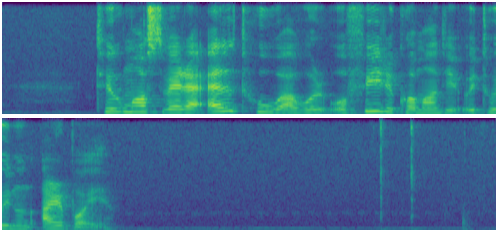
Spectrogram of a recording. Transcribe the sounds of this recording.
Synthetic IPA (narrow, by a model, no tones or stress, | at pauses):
t̪ʰɪʊmɔst̪ʋeːɾaʔɛlt̪huːawʊɹo̰ːfiːɾəkʰɔmand̪ɪʔʊjt̪ʰʊjnʊnɑɹbɔ̰ʏə̰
